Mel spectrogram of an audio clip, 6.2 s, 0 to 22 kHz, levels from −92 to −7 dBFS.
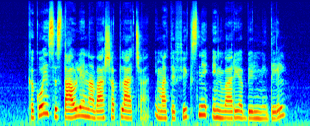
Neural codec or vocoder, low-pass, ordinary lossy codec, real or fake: vocoder, 44.1 kHz, 128 mel bands, Pupu-Vocoder; none; none; fake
